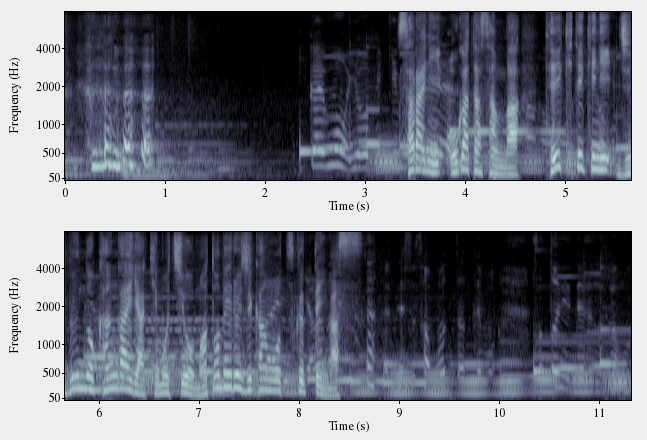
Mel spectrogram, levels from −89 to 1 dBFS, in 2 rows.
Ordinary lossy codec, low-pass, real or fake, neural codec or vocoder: none; none; real; none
